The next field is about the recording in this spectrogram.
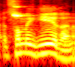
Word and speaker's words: Sommelier: Also es wird auch super, super spannend, weil Mona ist Sommeliere. Sommeliere, ne? Heißt das? – Sommelier. – Sommelier. Sommelier. Ja, das gendert man noch nicht.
